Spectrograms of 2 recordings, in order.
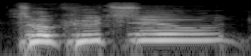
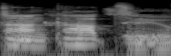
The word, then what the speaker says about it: tonkatsu: I got the Tokutsu black and red. I got... It's pronounced tonkatsu. Tonkatsu, thank you.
